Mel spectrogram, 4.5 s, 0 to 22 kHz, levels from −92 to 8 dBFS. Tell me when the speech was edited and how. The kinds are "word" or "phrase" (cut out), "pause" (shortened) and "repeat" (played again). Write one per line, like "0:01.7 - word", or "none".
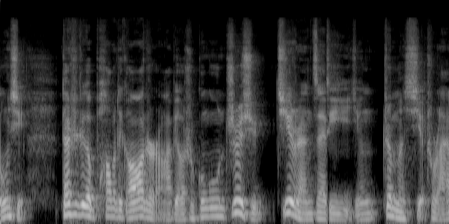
0:03.3 - word

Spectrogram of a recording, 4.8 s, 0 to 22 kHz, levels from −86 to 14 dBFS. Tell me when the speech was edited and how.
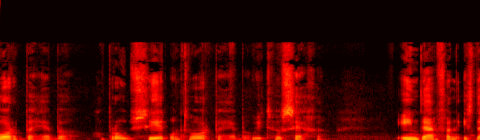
0:01.7 - word
0:02.5 - word

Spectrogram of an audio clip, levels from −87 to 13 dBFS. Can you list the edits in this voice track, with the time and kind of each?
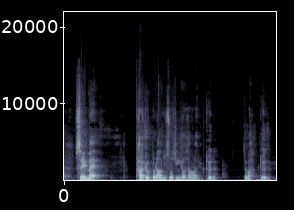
none

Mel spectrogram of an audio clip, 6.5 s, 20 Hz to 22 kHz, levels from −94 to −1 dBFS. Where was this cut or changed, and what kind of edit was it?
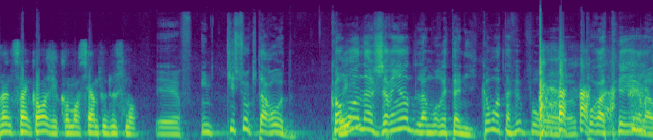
0:01.0 - phrase
0:01.5 - pause
0:02.5 - word
0:03.2 - pause
0:04.1 - phrase

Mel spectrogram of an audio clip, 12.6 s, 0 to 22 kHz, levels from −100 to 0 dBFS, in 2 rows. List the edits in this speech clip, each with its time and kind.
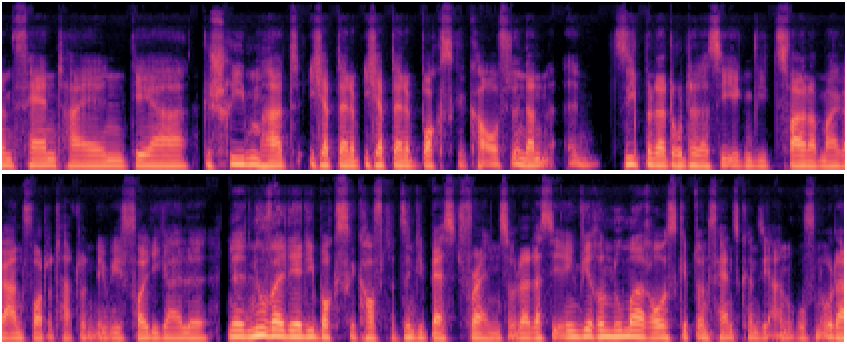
0:01.5 - pause
0:02.7 - repeat
0:07.9 - pause
0:09.5 - word

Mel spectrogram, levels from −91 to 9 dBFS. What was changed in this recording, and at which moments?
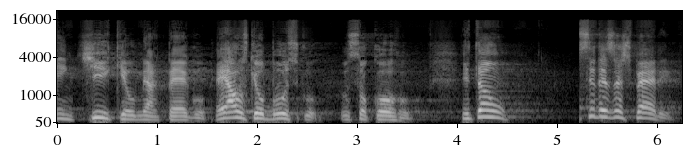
0:01.5 - pause
0:01.9 - word
0:05.2 - word

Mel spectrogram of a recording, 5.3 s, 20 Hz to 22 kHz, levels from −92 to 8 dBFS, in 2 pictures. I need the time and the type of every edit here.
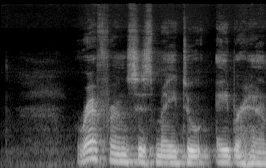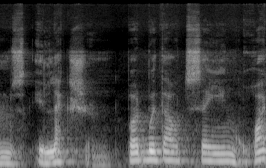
0:03.8 - pause

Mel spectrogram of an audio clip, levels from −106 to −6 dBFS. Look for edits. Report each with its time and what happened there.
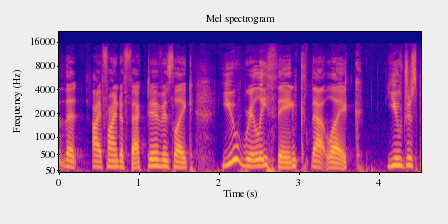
none

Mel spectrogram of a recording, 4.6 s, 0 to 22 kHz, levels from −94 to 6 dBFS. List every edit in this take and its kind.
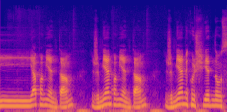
0:02.2 - repeat

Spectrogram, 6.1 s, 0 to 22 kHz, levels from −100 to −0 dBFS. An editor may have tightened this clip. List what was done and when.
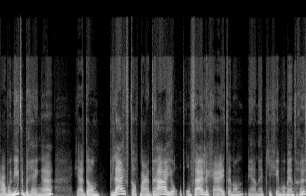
none

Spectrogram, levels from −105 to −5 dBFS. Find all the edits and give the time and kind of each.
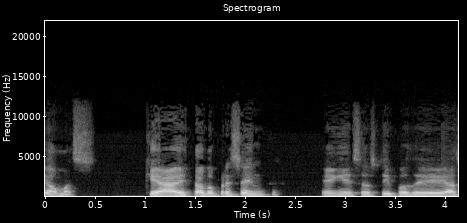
none

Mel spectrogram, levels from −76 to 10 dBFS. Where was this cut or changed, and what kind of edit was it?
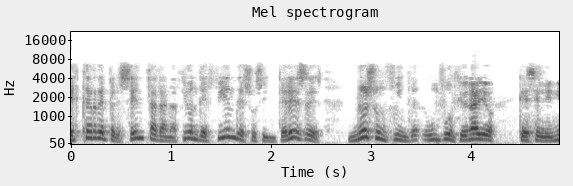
none

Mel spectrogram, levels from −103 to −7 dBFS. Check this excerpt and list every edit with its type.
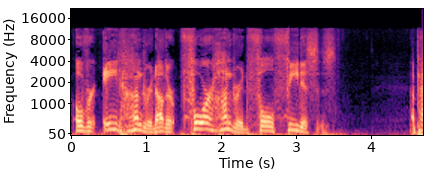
0:01.4 - word

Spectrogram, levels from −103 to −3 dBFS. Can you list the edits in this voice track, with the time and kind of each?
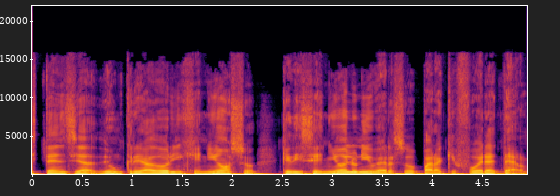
none

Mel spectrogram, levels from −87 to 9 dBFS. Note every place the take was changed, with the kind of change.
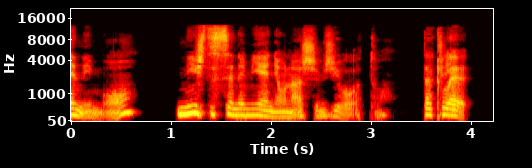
none

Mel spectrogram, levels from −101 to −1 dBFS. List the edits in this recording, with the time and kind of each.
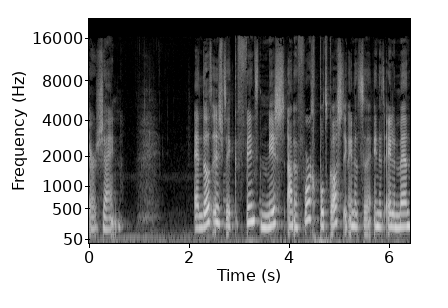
0:02.7 - phrase
0:03.4 - word
0:04.1 - word
0:05.2 - phrase

